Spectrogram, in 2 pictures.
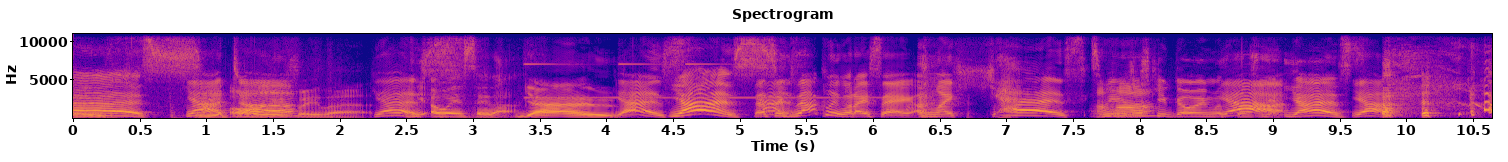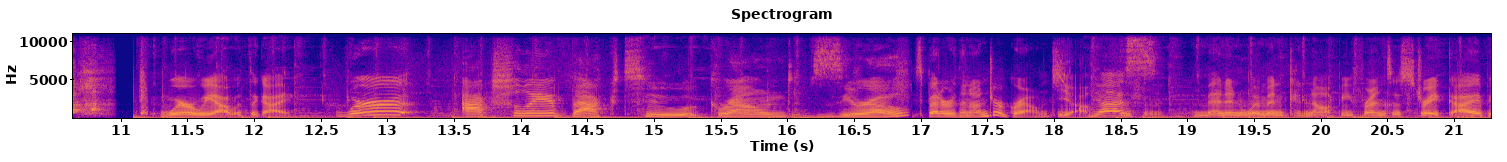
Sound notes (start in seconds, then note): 10.1 laughing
